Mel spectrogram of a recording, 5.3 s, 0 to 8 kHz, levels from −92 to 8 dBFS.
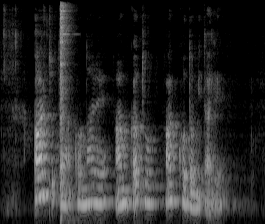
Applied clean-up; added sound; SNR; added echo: none; Hi-hat; -2 dB; reverberation time 0.5 s.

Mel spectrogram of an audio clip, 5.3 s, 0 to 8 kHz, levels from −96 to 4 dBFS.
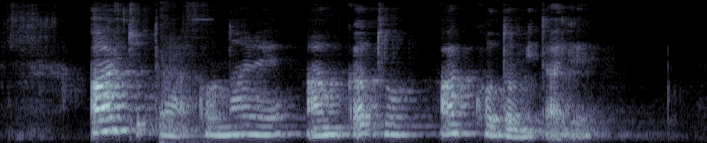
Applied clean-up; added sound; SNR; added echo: neural separator model SepFormer DNS4.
